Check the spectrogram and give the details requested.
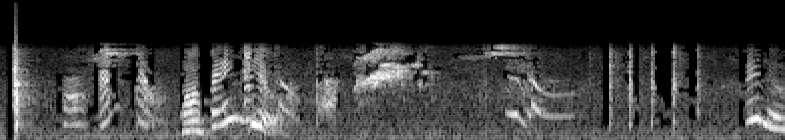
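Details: Talking superb parrot, a male pet, imitating human words like "what are you doing" and "pretty boy": a run of choppy, speech-like syllables mixed with sharp clicks and a short whistled swoop.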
